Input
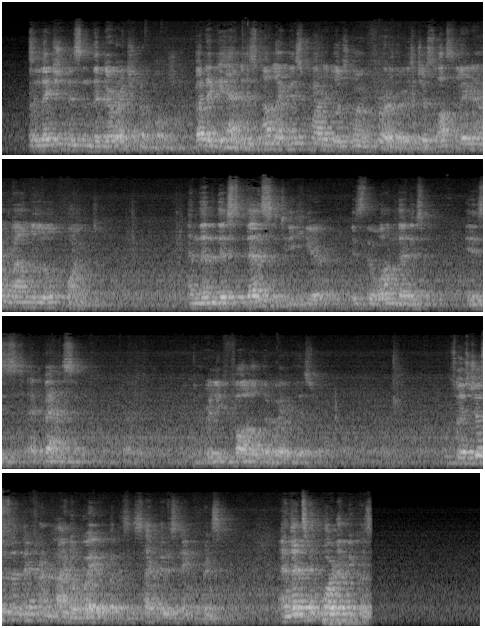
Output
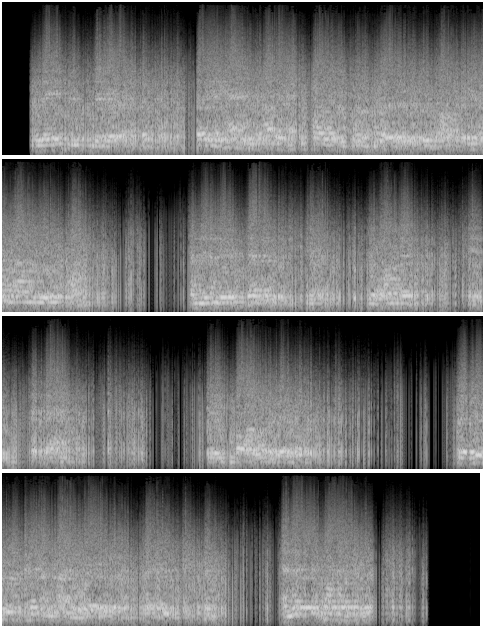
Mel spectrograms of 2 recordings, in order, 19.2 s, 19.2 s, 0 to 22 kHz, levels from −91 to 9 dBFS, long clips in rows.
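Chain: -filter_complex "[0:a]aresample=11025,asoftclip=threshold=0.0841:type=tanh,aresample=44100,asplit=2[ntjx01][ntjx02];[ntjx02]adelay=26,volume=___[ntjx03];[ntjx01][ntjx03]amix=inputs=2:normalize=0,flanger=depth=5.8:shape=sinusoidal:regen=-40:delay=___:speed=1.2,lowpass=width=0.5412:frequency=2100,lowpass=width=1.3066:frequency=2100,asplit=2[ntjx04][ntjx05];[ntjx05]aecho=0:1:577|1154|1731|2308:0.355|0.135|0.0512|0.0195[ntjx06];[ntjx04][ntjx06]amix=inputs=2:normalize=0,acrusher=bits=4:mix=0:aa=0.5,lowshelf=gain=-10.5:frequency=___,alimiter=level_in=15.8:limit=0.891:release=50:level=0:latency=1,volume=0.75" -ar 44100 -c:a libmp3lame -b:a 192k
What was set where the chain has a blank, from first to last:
0.631, 2.1, 84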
